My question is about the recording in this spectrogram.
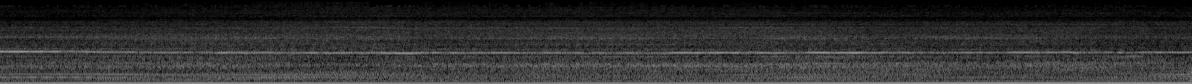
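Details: Toyota (Camry, Corolla or 6th-gen Celica, RHD JDM) petrol engine at its first start-up after an alternator replacement, belt tension checked. It idles with a steady low hum and a thin constant whine, no knocks or squeals; normal idle.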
